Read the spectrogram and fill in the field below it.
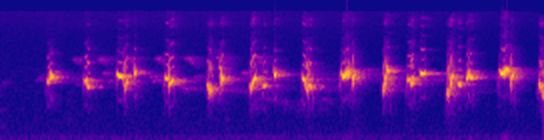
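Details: Yellow-vented bulbul singing for bird tutoring: a brisk series of bubbly, twisting chirps, around four per second, strong and even across the whole stretch.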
